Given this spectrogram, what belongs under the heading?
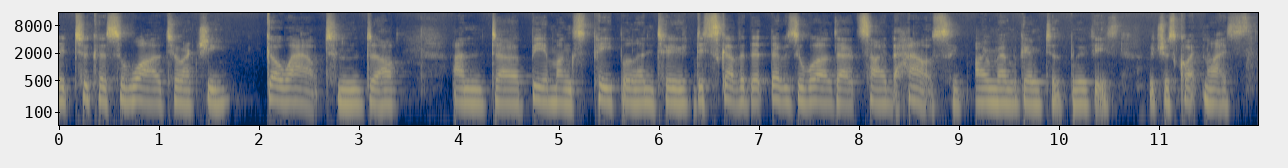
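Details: Adult woman speaking; normal speech.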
